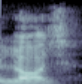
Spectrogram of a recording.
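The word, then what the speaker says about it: lodge: इसको देखो लॉज पढ़े जाएगा। लॉज देखो डी के बाद जी आया है। डी यहां पे 1 मिनट मिटा रहा हूं। डी के बाद जी है ना? इसको लॉज पढ़ेंगे।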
